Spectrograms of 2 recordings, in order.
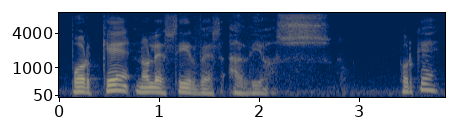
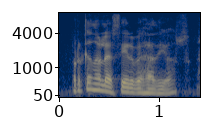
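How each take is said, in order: First: Drawn out, each word weighed; slow it right down to press the point; slow pleading repeat. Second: Said in the usual way. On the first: Shown as a demonstration. Preacher pressing listeners with a slow repeated question. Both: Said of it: "repeats the question slower".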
